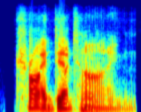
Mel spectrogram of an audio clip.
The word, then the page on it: Tridentine: American English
